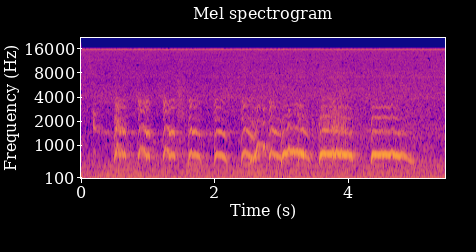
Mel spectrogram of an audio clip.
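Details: Bangkok-strain zebra dove of the crystal line: a series of soft cooing notes, short and evenly spaced at first, then lengthening into drawn-out final coos, over steady low background hum.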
